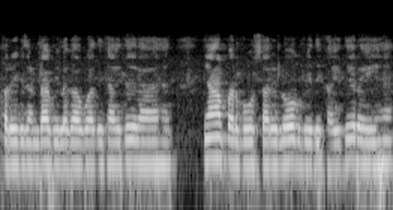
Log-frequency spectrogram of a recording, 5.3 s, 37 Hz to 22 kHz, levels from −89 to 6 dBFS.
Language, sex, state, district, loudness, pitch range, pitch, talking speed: Hindi, male, Haryana, Rohtak, -15 LUFS, 145-155 Hz, 150 Hz, 230 wpm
